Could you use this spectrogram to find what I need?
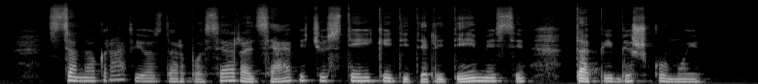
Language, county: Lithuanian, Vilnius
